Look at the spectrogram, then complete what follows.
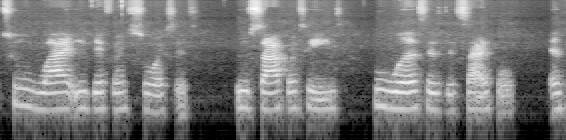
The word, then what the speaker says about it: Socrates: Socrates.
